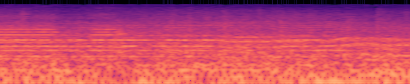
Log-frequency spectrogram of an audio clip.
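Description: Road traffic with a vehicle horn held in a long, steady blare over the rumble of passing engines.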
